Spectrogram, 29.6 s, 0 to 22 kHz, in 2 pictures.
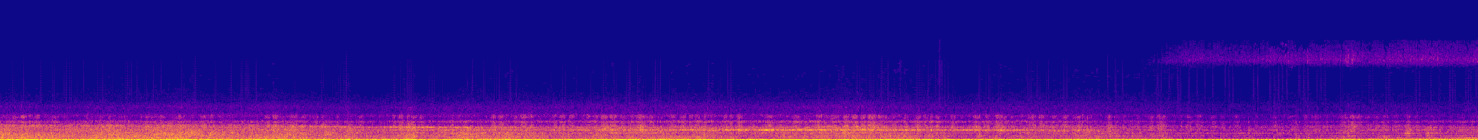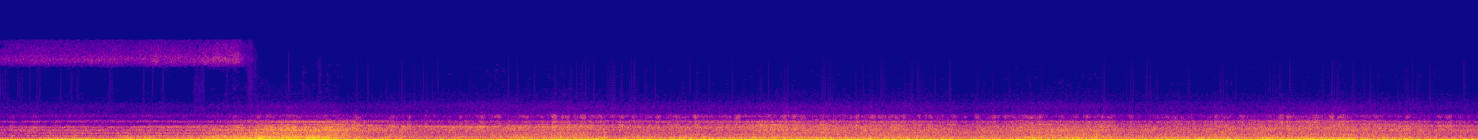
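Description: Honda Click 125i scooter's 125 cc single-cylinder engine running under way, with road and wind noise. About halfway through it eases off, then rises in pitch as the scooter speeds up again, and it settles back to a steady cruise.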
